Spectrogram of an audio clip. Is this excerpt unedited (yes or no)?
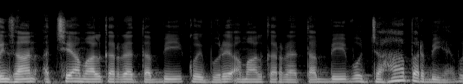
yes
